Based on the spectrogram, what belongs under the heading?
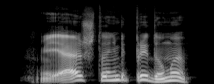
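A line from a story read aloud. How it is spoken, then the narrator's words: Calm. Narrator (Russian): сказал Сони спокойно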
